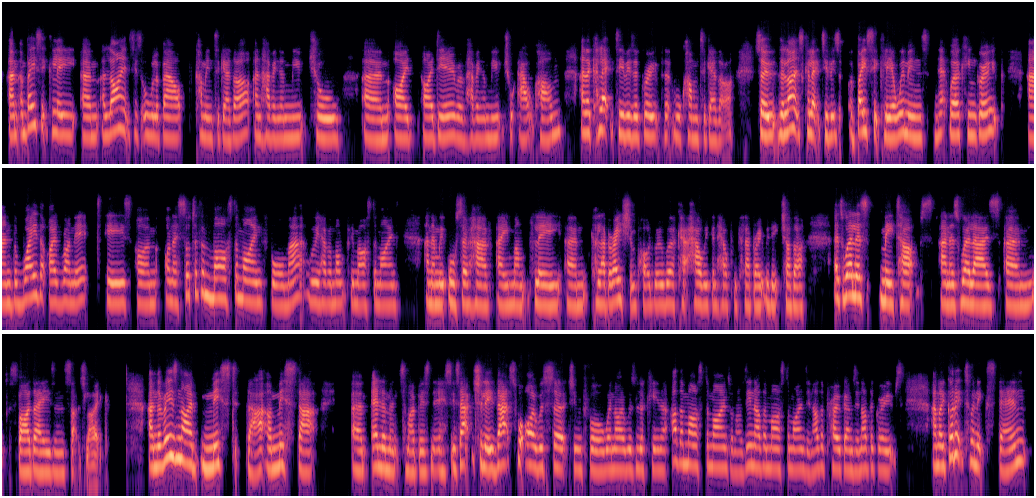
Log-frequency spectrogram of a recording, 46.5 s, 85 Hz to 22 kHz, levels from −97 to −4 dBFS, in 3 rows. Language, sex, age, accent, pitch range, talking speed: English, female, 30-49, British, 205-240 Hz, 190 wpm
